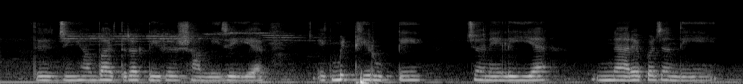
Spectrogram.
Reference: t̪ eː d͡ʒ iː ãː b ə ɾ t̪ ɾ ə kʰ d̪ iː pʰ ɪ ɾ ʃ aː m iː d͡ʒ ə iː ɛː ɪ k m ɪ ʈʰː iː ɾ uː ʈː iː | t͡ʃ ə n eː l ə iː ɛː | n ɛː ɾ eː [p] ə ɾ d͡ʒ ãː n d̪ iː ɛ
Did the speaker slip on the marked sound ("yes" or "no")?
no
